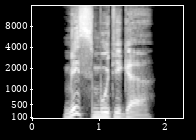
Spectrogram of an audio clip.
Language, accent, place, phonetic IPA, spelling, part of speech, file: German, Germany, Berlin, [ˈmɪsˌmuːtɪɡɐ], missmutiger, adjective, De-missmutiger.ogg
- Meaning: 1. comparative degree of missmutig 2. inflection of missmutig: strong/mixed nominative masculine singular 3. inflection of missmutig: strong genitive/dative feminine singular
